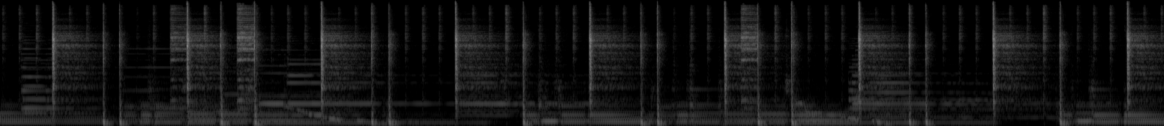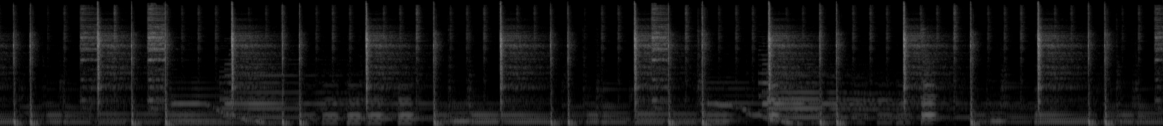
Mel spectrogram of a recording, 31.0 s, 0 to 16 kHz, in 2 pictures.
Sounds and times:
Music: 0:00.0 - 0:31.0.

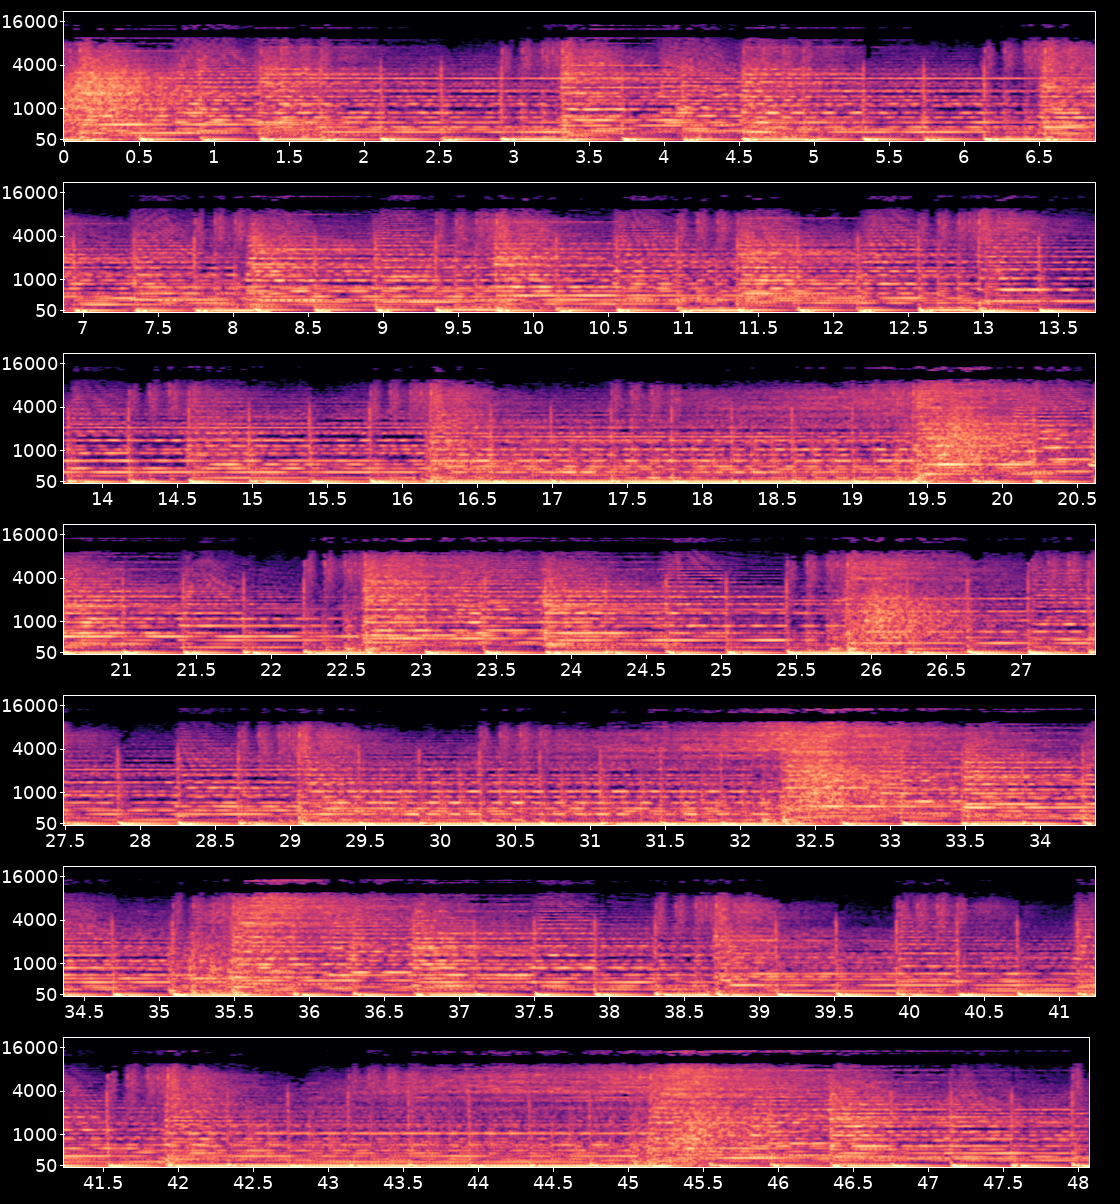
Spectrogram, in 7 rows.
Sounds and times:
Music: 0:00.0 - 0:48.0.

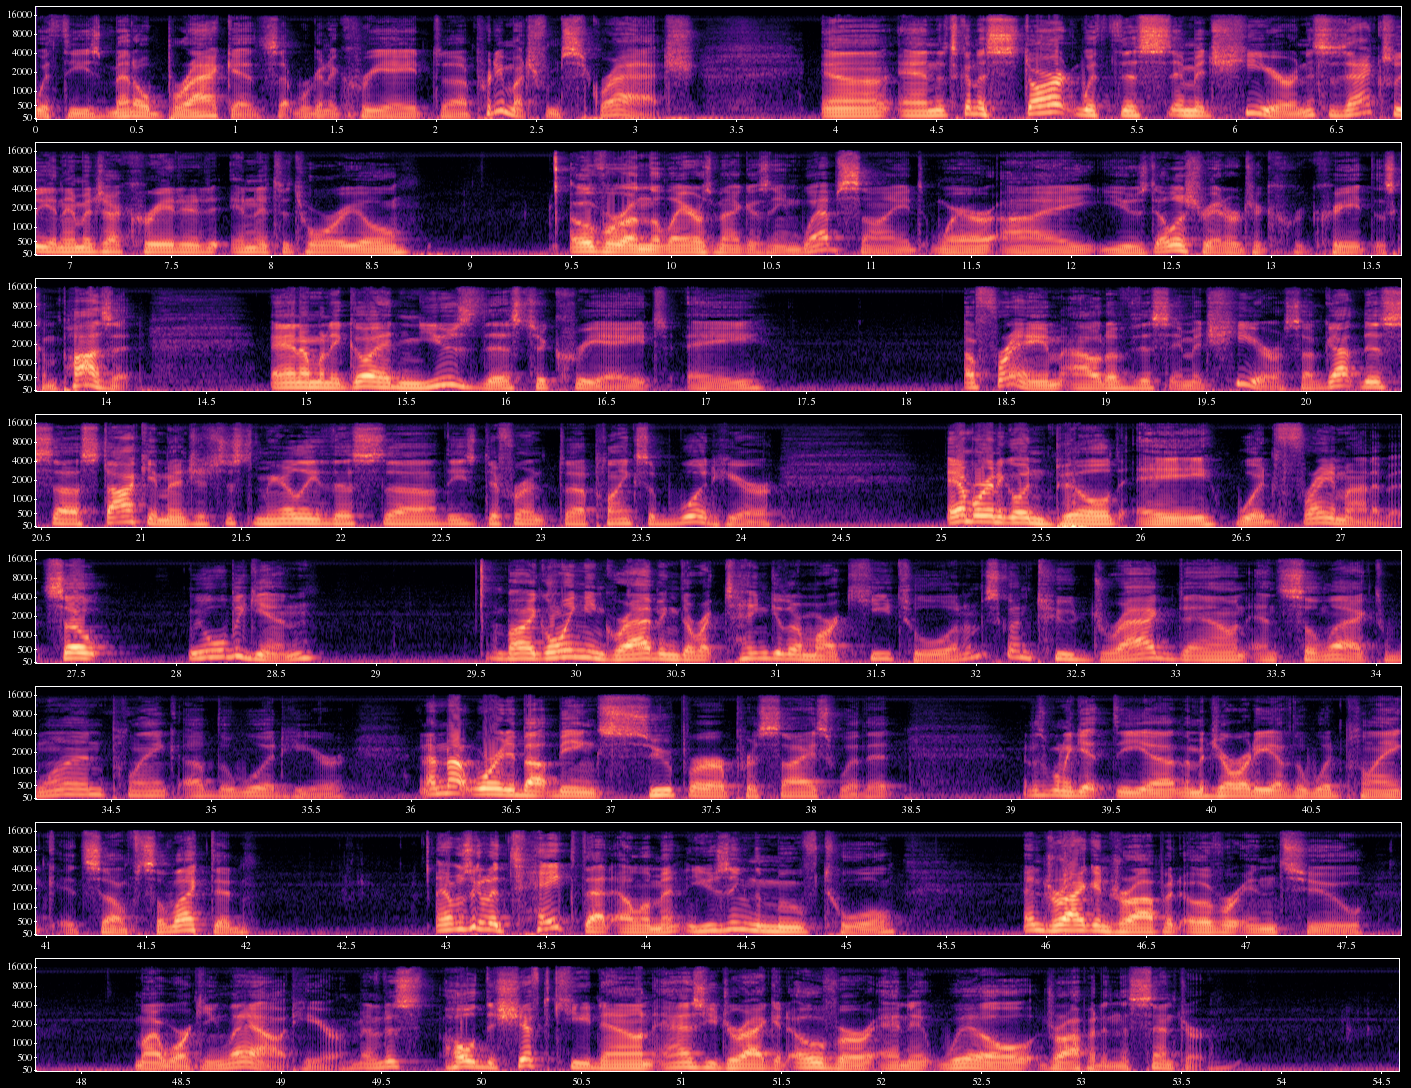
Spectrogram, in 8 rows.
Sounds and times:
Speech: 0:00.0 - 0:08.8, 0:09.4 - 0:14.2, 0:14.8 - 0:17.4, 0:18.3 - 0:24.2, 0:25.0 - 0:28.8, 0:29.5 - 0:42.1, 0:42.9 - 0:45.3, 0:45.9 - 0:47.6, 0:48.2 - 0:53.8.

